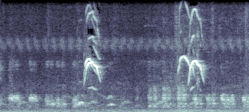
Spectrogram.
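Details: Plaintive chick calls of a White-breasted waterhen, a hunting lure: two bursts of high, piercing arched chirps, the second a rapid double, above a low chattering background.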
